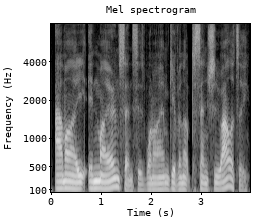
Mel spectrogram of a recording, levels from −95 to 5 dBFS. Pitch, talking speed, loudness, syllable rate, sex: 110 Hz, 195 wpm, -16 LUFS, 4.8 syllables/s, male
